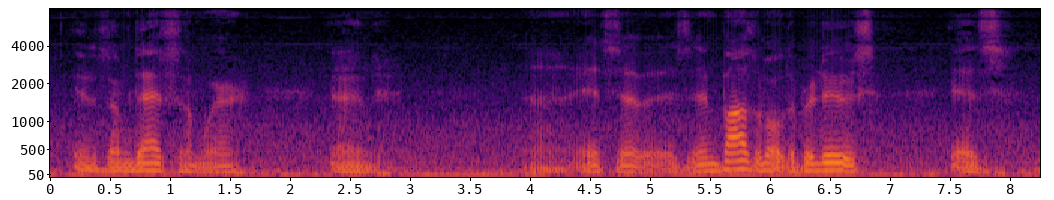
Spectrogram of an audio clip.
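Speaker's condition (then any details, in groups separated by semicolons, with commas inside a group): Parkinson's disease; diagnosed 20 years ago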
